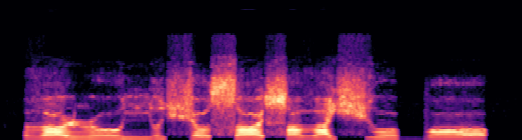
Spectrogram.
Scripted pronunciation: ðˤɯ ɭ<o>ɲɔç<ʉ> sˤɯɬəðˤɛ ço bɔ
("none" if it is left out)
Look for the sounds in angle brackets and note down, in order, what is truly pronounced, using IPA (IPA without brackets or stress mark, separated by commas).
o, ʉ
